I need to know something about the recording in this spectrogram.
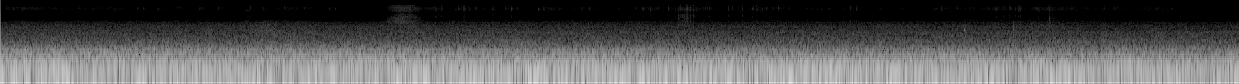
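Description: A car's engine hums and its tyres rumble steadily on the road.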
